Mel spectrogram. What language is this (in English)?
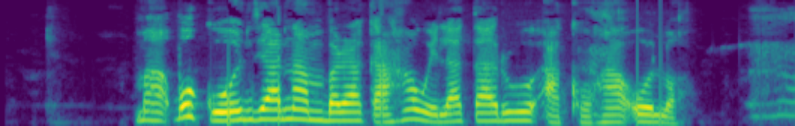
Igbo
